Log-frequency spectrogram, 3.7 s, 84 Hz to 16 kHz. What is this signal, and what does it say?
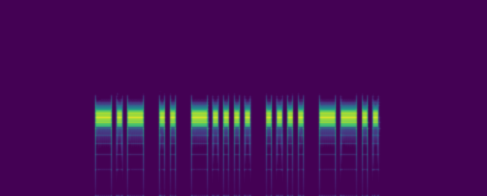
Morse code, heard as a keyed tone, about 32 wpm, 700 Hz. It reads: KI6HZ
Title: USA Call Signs - 5 Characters - Repeated 3x - 30wpm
